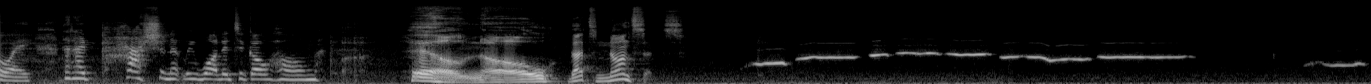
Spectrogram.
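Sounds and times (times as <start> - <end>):
speech: 0.0 - 6.9
faint hiss: 0.0 - 13.7
person whistling a slow sustained melody: 7.5 - 12.0, 13.0 - 13.7.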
